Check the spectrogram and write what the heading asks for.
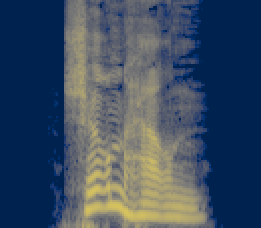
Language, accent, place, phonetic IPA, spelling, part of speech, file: German, Germany, Berlin, [ˈʃɪʁmˌhɛʁn], Schirmherrn, noun, De-Schirmherrn.ogg
- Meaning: genitive singular of Schirmherr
